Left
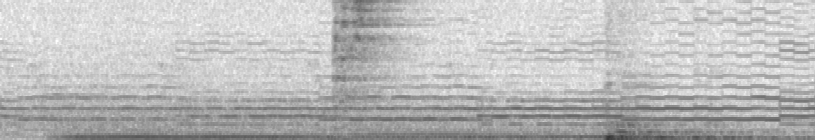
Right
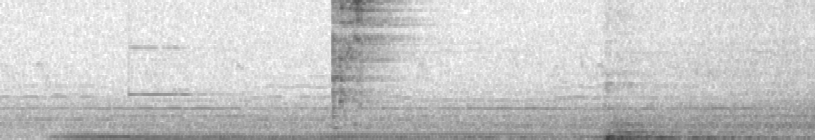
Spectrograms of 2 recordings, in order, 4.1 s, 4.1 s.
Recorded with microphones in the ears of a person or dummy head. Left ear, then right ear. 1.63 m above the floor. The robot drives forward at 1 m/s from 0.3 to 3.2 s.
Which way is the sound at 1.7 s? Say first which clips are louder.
Right 2 dB; 35° right (ahead or behind).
